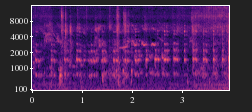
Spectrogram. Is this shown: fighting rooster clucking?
yes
